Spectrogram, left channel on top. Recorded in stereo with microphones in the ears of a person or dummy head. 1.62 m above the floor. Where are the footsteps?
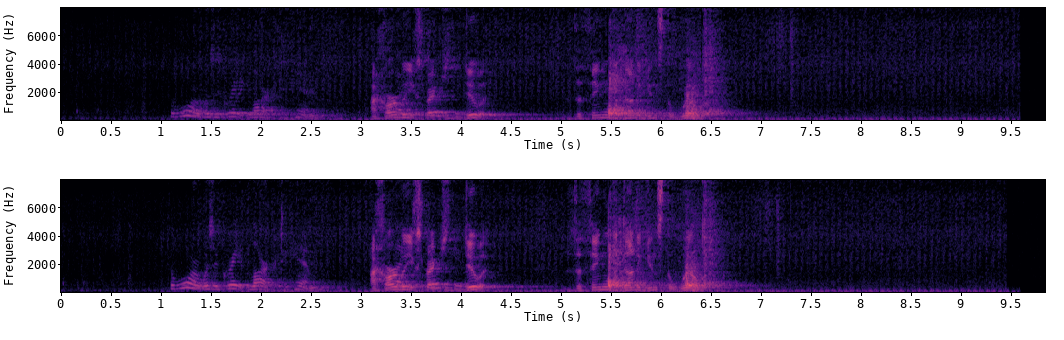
65° right (ahead or behind), 4 m; by 6.5 s 60° right (ahead or behind), 3.5 m.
